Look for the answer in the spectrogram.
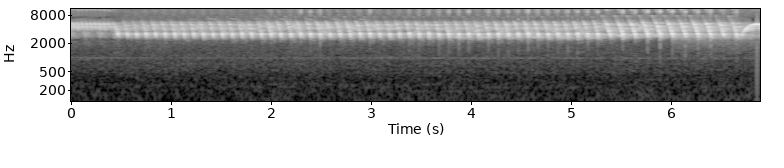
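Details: Canary delivering a long roll for training and prompting other canaries to sing: one sustained, evenly pulsed high trill running for several seconds, steady and bright, with slight changes near the end.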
